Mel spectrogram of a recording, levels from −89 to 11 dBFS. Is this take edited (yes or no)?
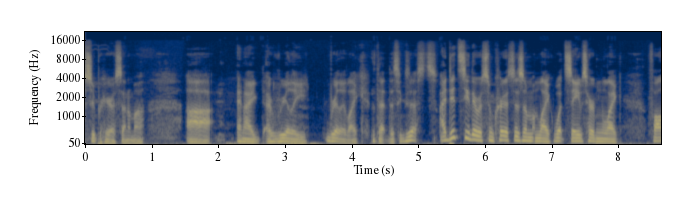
yes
